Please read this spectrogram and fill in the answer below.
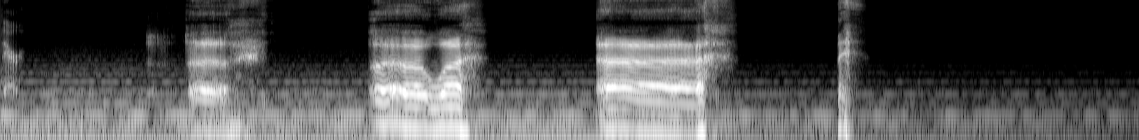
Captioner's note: groans; laughs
